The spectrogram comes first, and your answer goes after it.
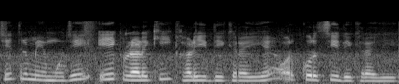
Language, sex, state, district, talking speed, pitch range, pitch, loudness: Hindi, male, Madhya Pradesh, Katni, 195 wpm, 180-220 Hz, 195 Hz, -18 LUFS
